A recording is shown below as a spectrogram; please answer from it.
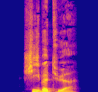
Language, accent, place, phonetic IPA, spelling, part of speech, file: German, Germany, Berlin, [ˈʃiːbəˌtyːɐ̯], Schiebetür, noun, De-Schiebetür.ogg
- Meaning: sliding door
